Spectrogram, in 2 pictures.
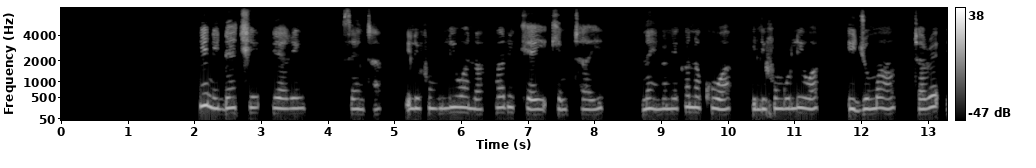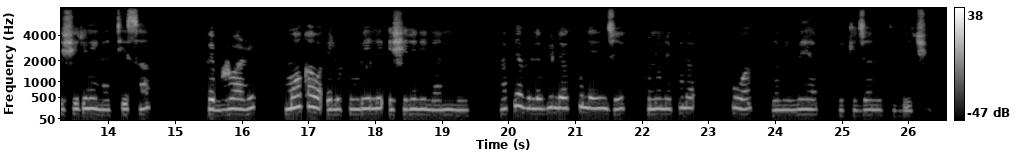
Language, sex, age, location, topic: Swahili, female, 25-35, Kisumu, education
